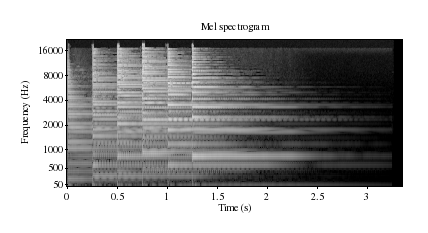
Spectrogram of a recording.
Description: Ab Suspended 2nd Flat 5th Ab, Guitar Standard; arpeggiated; JGuitar

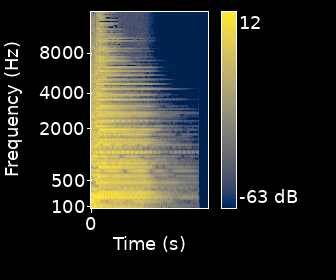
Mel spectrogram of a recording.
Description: A sharp 6th F

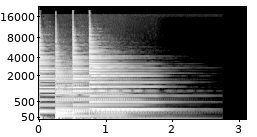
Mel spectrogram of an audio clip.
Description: Eb Augmented Eb; arpeggiated; JGuitar

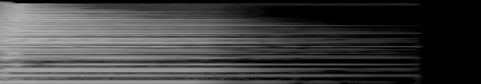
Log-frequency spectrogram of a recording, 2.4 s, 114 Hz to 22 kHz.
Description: C Suspended 2nd C Guitar Open G

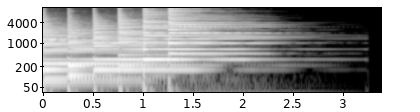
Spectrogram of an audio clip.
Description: E Suspended 4th E, down, Guitar, Open F; Esus4 arpeggiated

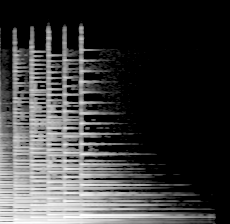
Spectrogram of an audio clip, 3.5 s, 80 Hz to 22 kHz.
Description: G Major Add 11th, B, Gadd11/B chord; arpeggiated

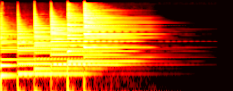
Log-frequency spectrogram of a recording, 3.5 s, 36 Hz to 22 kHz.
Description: G 7th Sharp 9th A chord; G7#9

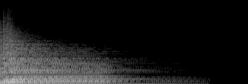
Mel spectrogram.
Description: G Minor 6th Add 9th G down Bass Standard; Gm6add9 strummed; JGuitar

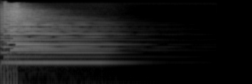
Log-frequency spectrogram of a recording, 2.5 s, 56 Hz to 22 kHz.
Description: C Minor 11th C Guitar DADGAD; Cm11 strummed; 22,22,22,20,20,20

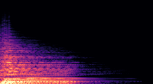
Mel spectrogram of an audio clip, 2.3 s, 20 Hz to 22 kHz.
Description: F Minor 7th Sharp 5th

